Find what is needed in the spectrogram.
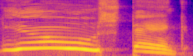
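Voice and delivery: ordinary talk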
